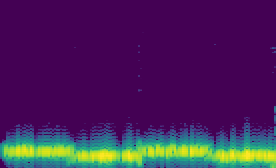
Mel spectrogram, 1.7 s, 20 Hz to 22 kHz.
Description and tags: siren-02-ambulance
It's a little sound effect like you can hear from many rescue vehicules, more frequently in Europe I guess, but it's here for you.
To use in a loop for better effect.
This sound made with LMMS is good for short movies.
I hope you to enjoy this, if you need some variant I can make it for you, just ask me.
---------- TECHNICAL ----------
Common:
- Duration: 1 sec 718 ms
- MIME type: audio/vorbis
- Endianness: Little endian
Audio:
- Channel: stereo
police, 911, samu, firetruck, car, ambulance, europe, horn, traffic, emergency, fire, injured, warning, sirens, siren, pompier, vehicule, danger, rescue, hurt, alarm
